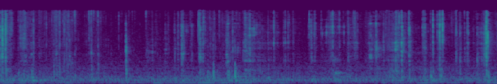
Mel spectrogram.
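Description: A box-cutter blade scrapes powdery flakes off the surface of a solid white bar of soap held in the hand. The sound is a quiet string of dry, bright, crinkly scraping strokes with sharp little peaks and almost no low end.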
